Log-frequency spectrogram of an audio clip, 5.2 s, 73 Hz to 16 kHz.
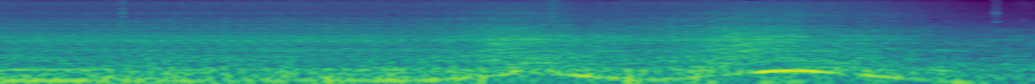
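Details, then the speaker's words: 2003 Ford F-550 XL, 7.3 L diesel, 129,152 miles, warm after about 30 minutes running: deep diesel clatter rises smoothly with throttle and settles back, no knocks or misses; engine sounds great, normal. "Engine sounds great. I'll rev it up a little so you can hear it."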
